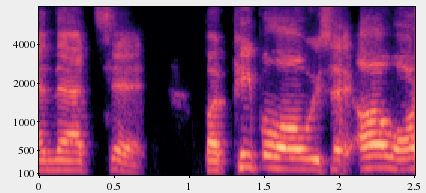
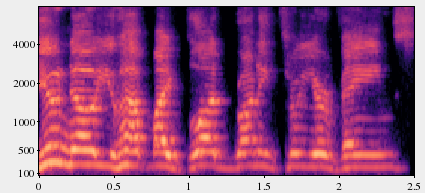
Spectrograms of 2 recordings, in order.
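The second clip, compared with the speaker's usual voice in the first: acted-out, toned-down, furious, angry yelling rant; 5 semitones higher than usual. Retelling how the father yelled on arriving at the house: imitating father yelling. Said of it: "he's yelling at the top of his lungs and he goes".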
